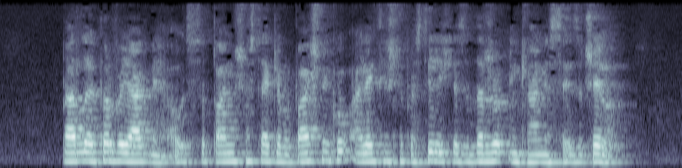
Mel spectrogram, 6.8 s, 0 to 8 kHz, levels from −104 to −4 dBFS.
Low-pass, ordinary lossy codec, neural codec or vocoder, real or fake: 7.2 kHz; MP3, 32 kbps; codec, 16 kHz, 6 kbps, DAC; fake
